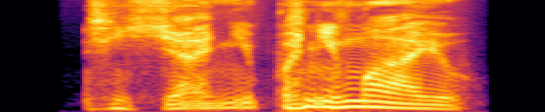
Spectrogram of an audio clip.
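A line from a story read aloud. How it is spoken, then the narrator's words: Trembling voice. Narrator (Russian): сказал Гарри дрожащим голосом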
